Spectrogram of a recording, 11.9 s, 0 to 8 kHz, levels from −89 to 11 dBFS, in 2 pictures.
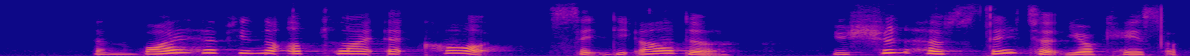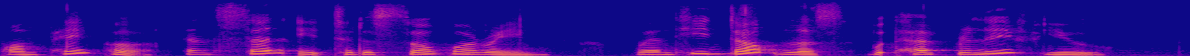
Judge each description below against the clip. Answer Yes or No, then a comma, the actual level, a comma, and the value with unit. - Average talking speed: Yes, average, 160 wpm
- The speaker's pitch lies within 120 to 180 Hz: No, very high, 320 Hz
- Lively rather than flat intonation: Yes, wide, 7.4 semitones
